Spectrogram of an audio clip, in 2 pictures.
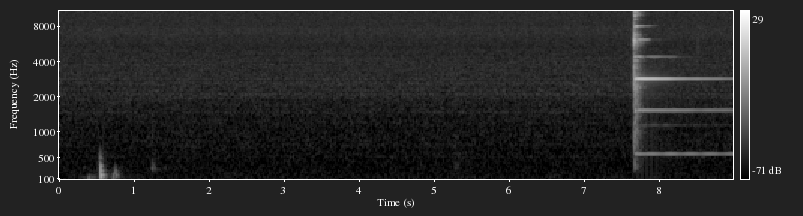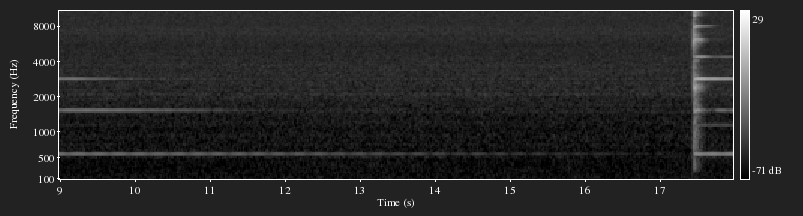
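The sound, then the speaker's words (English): A meditation bell sounded three times at the start of a meditation: a soft muted tap first, then two clear, resonant strikes about ten seconds apart, each ringing out and fading slowly amid otherwise quiet. “And I'll start with three sounds of the bell.”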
